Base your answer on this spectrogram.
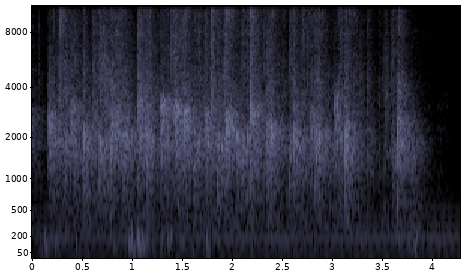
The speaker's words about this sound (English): So would you please give Joe a round of applause?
